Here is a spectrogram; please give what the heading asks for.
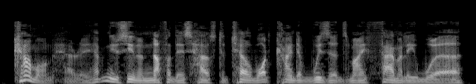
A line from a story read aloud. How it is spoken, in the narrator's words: said Sirius testily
